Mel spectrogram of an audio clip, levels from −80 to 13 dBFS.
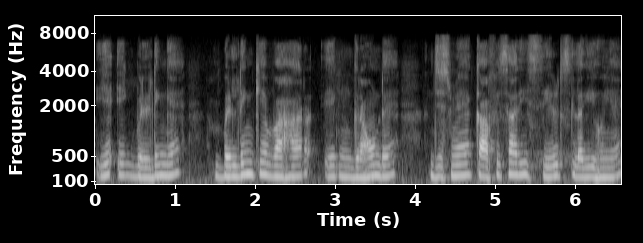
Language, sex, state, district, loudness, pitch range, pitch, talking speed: Hindi, male, Bihar, West Champaran, -17 LUFS, 160-180 Hz, 165 Hz, 155 wpm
